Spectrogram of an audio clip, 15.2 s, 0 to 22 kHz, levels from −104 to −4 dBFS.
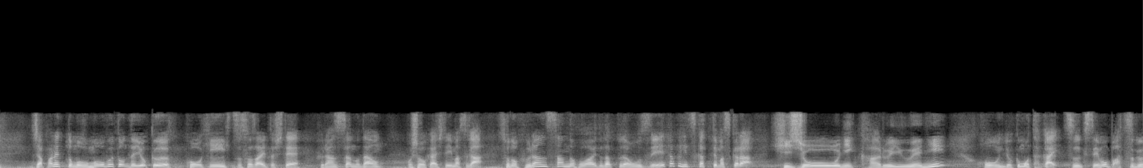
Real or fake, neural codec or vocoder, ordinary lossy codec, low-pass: fake; codec, 24 kHz, 0.9 kbps, DualCodec; AAC, 32 kbps; 7.2 kHz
